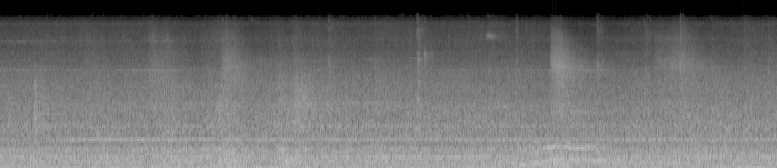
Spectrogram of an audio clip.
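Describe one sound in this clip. A steady machine hum fills a large echoing hall.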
